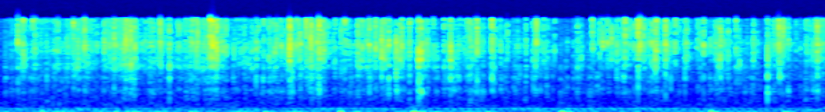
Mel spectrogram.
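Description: Long nails crinkle a thin printed plastic face-mask sachet and scratch along its folded edge. The result is a dense, continuous crackle of sharp crinkles and scratches over a steady low hum for about six seconds.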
